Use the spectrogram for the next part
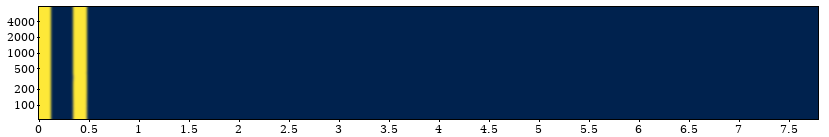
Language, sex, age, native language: Icelandic, male, 9, Icelandic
